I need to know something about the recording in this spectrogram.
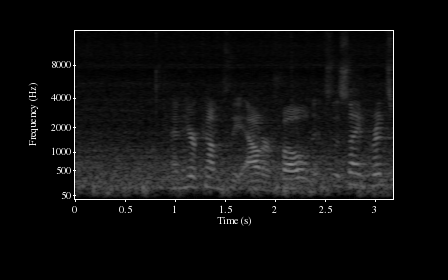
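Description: An older man speaks calmly through a clip-on microphone.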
